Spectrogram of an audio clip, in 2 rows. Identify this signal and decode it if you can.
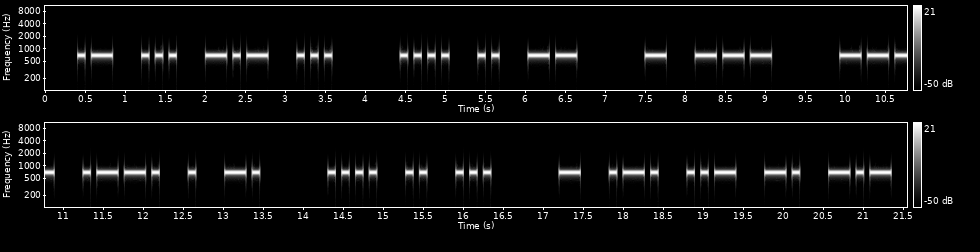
Morse code, heard as a keyed tone, about 14 wpm, spaced as for 12 wpm, 700 Hz. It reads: ASKS HIM TO OPEN HIS TRUNK
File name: Morsekurs / Witze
